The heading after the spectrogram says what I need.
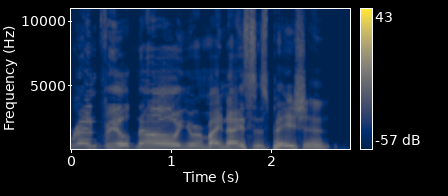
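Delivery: mock crying voice, very high and tearful. Imagining the comedy orderly saying goodbye to Renfield, mock crying. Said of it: "he might break down crying and be like".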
